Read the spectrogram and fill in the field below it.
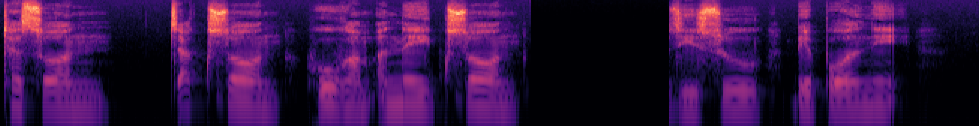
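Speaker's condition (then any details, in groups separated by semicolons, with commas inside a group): No condition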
